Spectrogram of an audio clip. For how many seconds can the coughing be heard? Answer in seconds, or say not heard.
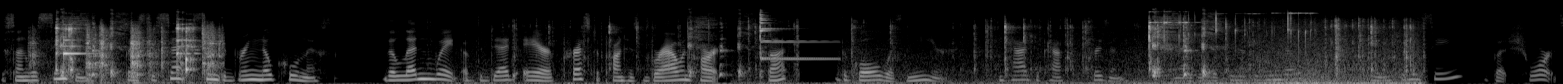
2 s.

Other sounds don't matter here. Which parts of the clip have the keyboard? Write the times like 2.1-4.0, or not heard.
4.2-14.3.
